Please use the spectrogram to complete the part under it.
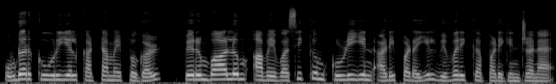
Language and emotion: Tamil, neutral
